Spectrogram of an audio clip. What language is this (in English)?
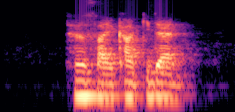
Thai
